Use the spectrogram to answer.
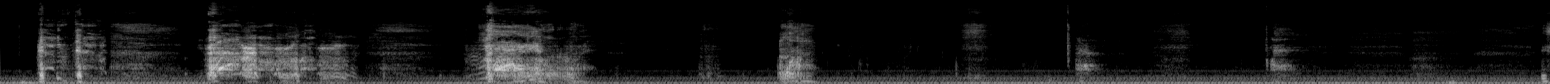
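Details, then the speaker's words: Adult with a chronic lung condition on medication, having a coughing fit in a stopped car: a bout of harsh, wet coughs and throat clearing, then quiet breathing, clearing mucus; productive cough. "just having a bit of a cough fit. body's trying to clear all the mucus."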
